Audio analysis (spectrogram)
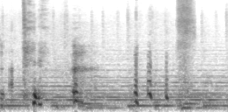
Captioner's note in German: Lachen, nachdenkliche Klänge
